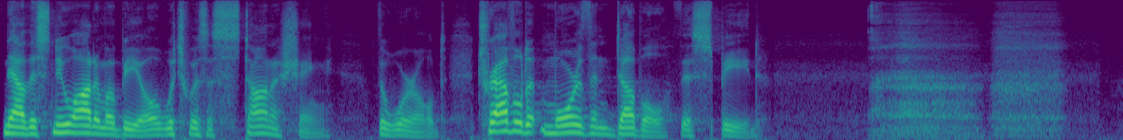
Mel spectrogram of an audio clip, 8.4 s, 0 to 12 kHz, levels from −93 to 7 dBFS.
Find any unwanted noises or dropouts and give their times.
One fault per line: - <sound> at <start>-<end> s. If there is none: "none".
- breath at 6.5-8.0 s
